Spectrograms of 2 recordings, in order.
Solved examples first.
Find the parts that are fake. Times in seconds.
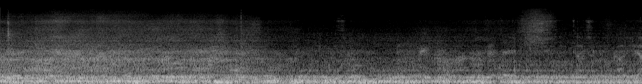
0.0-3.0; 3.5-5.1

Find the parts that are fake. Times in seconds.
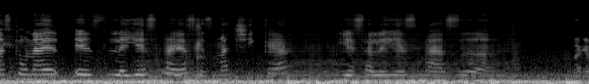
1.4-2.0; 2.7-5.2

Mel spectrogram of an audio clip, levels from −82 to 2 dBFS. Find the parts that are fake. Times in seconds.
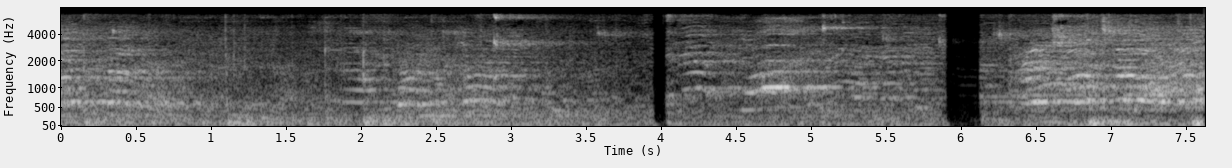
0.8-2.7; 4.4-5.1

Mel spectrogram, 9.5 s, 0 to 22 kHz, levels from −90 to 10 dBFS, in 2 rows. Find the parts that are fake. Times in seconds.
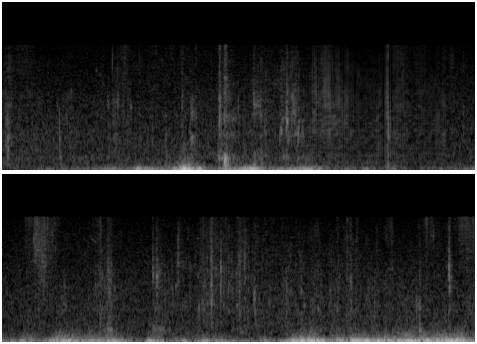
3.0-4.5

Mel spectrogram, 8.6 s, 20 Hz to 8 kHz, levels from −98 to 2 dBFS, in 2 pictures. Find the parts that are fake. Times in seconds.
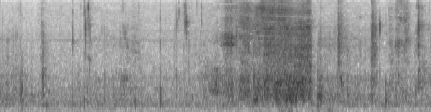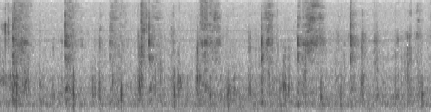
2.3-2.8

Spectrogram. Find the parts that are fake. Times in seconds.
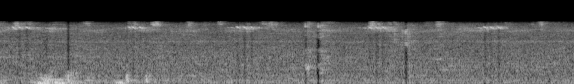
0.6-1.3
